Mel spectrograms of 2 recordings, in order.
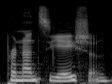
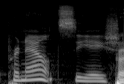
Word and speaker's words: pronunciation: One of the words is actually, even when we talk about pronunciation, a lot of people say pronunciation. – Pronunciation. – Or they spell it that way as well. They'll put the O in the same way you would say pronounce, but when you say pronunciation.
